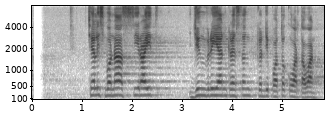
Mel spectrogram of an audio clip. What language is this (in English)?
Sundanese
